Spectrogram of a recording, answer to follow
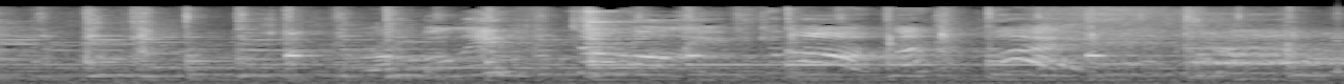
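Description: Children's TV show music playing in the room. High voice-like sounds slide up and down over it in the second half.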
